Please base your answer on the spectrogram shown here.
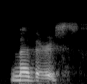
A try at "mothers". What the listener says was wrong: And now give me a little bit more of this TH sound here. Mothers.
